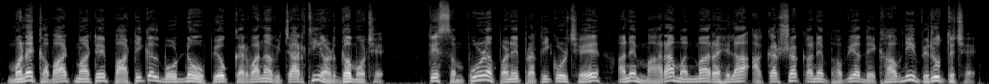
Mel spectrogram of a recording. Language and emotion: Gujarati, disgusted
